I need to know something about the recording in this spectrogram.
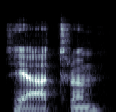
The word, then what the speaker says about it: theatrum: If you can manage that, congratulations, but it seems like most people just pronounce them as k, t, and p. So you can say pulcher, theatrum, and ampora.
